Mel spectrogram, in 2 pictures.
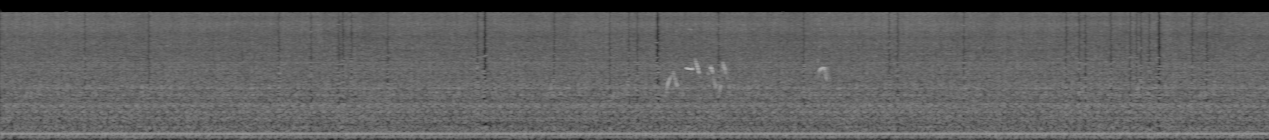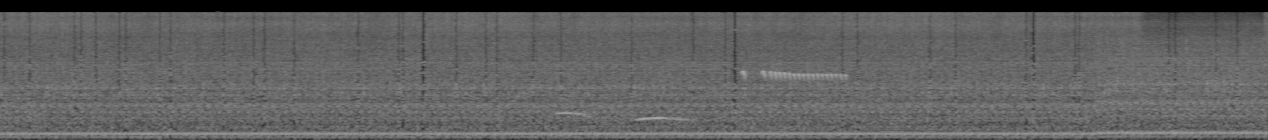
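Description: A harvester engine drones steadily as it moves along.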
